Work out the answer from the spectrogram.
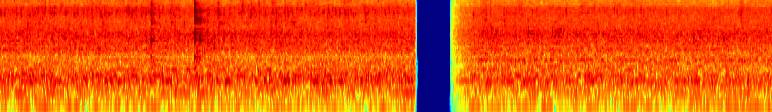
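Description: Fish heads and whole garlic cloves sizzling steadily in hot oil in a steel wok. The sizzle cuts out completely for a moment about four seconds in, then resumes.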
